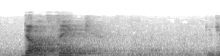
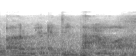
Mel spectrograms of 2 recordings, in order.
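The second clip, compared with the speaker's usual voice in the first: Emperor quote; 9 dB quieter than usual. Retold or imitated. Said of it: "I want to quote the Emperor here from Star Wars".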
